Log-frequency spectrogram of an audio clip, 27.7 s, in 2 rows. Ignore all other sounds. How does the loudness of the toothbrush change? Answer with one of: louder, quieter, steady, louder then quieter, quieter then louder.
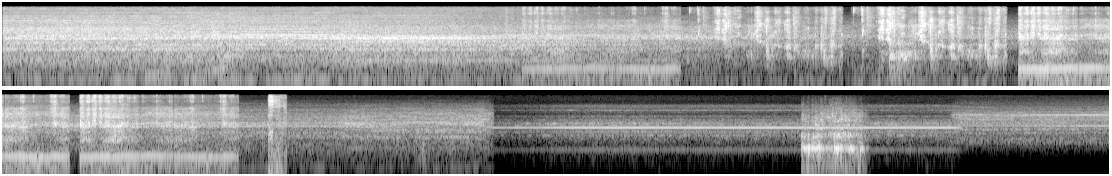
louder then quieter.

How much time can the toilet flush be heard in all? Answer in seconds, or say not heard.
3 s.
